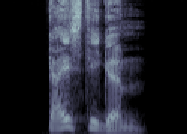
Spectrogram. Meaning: strong dative masculine/neuter singular of geistig
- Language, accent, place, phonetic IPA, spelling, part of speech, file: German, Germany, Berlin, [ˈɡaɪ̯stɪɡəm], geistigem, adjective, De-geistigem.ogg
